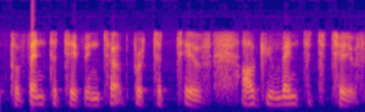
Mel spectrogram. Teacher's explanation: these longer forms have got this stuttering, unstressed syllable in the middle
